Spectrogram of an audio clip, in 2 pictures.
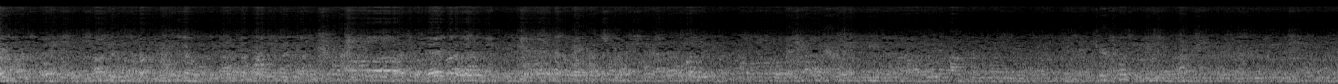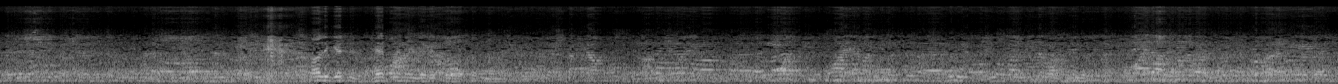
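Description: A crowd of men murmurs and talks close by.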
